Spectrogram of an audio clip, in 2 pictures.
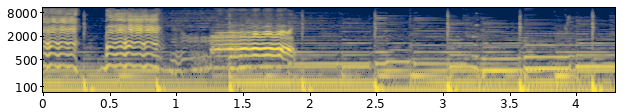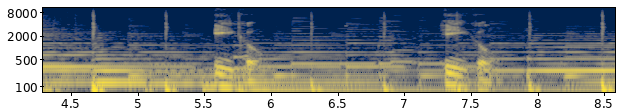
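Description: A lamb gives a short, wavering bleat over steady background music.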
